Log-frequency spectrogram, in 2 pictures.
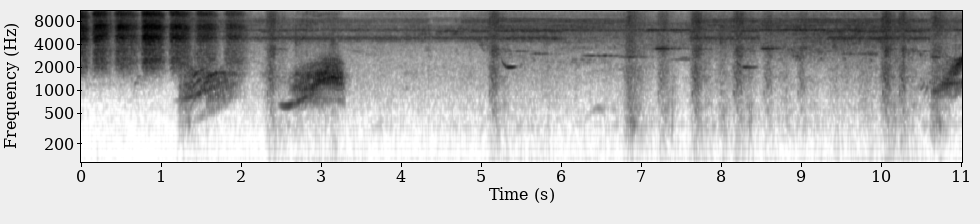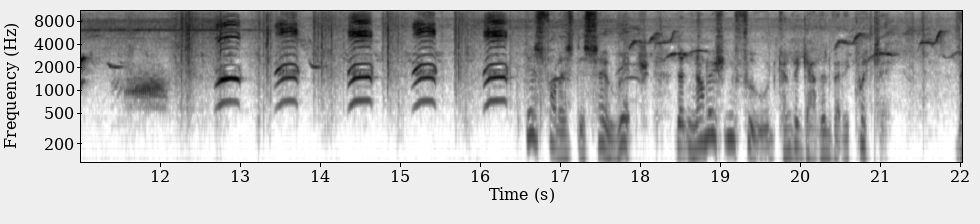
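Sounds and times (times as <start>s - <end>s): bird calling loudly: 0.7s - 3.4s, 10.4s - 18.7s.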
